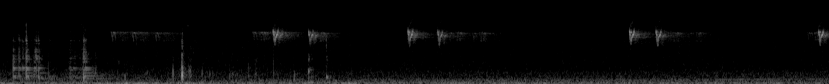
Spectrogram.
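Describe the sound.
Wild birds chirping: short high-pitched chirps, often in quick pairs, repeat every second or two over a steady low background rumble.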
